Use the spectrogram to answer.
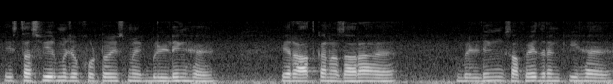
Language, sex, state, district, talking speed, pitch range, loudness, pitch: Hindi, male, Chhattisgarh, Raipur, 185 wpm, 150-170 Hz, -17 LUFS, 160 Hz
